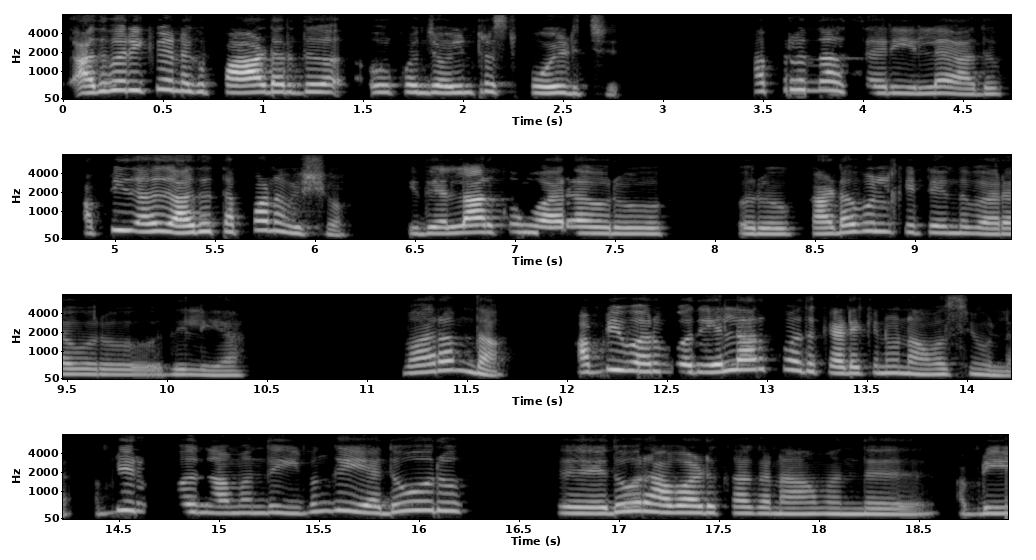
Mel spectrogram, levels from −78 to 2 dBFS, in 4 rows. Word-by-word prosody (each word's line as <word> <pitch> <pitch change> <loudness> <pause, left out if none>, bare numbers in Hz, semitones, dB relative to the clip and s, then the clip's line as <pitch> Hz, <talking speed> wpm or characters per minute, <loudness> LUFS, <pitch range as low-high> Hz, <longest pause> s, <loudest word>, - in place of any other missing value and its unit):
அதுவரைக்கும் 330 +5 +2
எனக்கு 275 -2 -1
பாடுறது, 260 +2 +7 0.3
ஒரு 255 0 -1
அ - - -32
கொஞ்சம் 245 -2 +2
இன்ட்ரெஸ்ட் 270 +2 -4
போயிடுச்சு. 225 -3 +1 0.7
அப்புறம் 340 +3 -4
தான், 310 -5 +1
'சரி, 225 -1 -4
இல்ல 225 +1 -1
அது 200 +1 -6 0.2
அப்டி, 330 - 0
அது 285 -1 +4
அது 275 +3 +3
தப்பான 315 +4 +1
விஷயம். 175 -5 -8 0.3
இது 215 - 0
எல்லோருக்கும் 255 +1 +4
வர 215 +1 +3 0.2
ஒரு, 210 -1 -1 0.6
ஒரு 200 0 -1 0.2
கடவுள் 275 +6 +1
கிட்ட 245 -1 -8
இருந்து 225 -1 -4
வர 195 - 0 0.2
ஒரு 180 -1 -5 0.2
இது 180 - -7
இல்லையா? 155 -2 -6 0.9
வரம் 295 +2 +1
தான்.' - - -4 0.4
அப்படி 265 +6 +1
வரும்போது, 275 -2 0
எல்லோருக்கும் 350 +2 +2
அது 285 - -3
கிடைக்கணும்னு 220 -1 0
அவசியம் 185 0 -3
இல்ல. 145 - -8
அப்படி 205 +11 -4
இருக்கும் 290 -4 -12
போது 270 - -1
நான் 225 +1 -2
வந்து 235 +1 -5
இவங்க 295 +8 -5 0.2
ஏதோ 265 +6 -2
ஒரு 315 -1 -1 0.8
ஏதோ 260 - 0
ஒரு 300 - +3
அவார்டுக்காக 235 -2 +1
நான் 200 +1 -2
வந்து 195 0 -2 0.4
அப்படி 195 +3 -4
245 Hz, 170 wpm, -23 LUFS, 210-280 Hz, 0.9 s, பாடுறது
